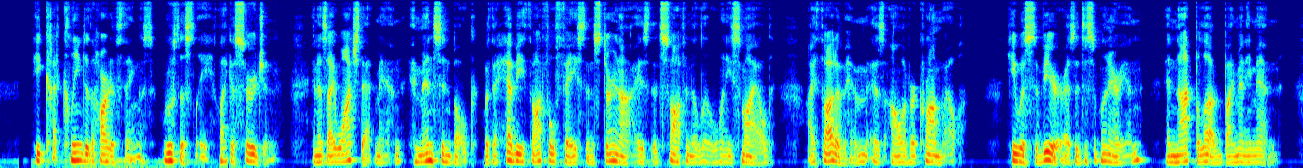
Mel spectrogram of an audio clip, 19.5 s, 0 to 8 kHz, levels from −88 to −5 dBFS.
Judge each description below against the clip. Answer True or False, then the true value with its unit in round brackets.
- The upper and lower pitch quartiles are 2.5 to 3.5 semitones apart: True (2.8 semitones)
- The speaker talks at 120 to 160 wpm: False (170 wpm)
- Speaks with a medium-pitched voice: False (120 Hz)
